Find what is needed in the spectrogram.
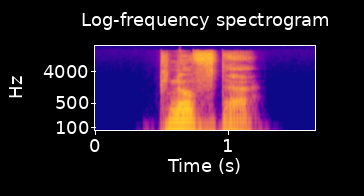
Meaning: inflection of knuffen: 1. first/third-person singular preterite 2. first/third-person singular subjunctive II
- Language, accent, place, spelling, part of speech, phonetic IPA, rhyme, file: German, Germany, Berlin, knuffte, verb, [ˈknʊftə], -ʊftə, De-knuffte.ogg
